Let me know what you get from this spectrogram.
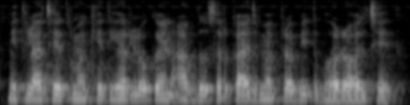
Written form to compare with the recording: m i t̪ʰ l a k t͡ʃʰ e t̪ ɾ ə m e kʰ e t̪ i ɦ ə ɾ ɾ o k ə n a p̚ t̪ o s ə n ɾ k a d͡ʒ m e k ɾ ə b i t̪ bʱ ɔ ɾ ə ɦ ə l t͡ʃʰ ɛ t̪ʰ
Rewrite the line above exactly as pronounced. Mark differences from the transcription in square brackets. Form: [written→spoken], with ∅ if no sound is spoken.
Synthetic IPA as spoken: m i t̪ʰ l a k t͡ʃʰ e t̪ ɾ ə m e kʰ e t̪ i ɦ ə ɾ [ɾ→l] o k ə n a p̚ [t̪→d̪] o s ə [n→∅] ɾ k a d͡ʒ m e [k→p] ɾ ə b i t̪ bʱ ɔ ɾ ə ɦ ə l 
